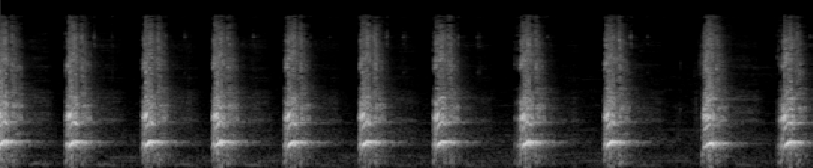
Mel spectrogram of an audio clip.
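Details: Doza, a Staffy facing a blue-tongued lizard she found, gives a run of eleven evenly spaced, gruff barks. They come roughly every three-quarters of a second and are loud and clipped.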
